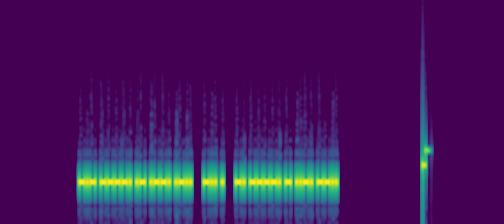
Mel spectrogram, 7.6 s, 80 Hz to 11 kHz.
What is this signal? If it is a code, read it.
Morse code, heard as a keyed tone, about 41 wpm, 700 Hz. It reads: K9APL DE N9TFZ
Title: USA Callsign DE Callsign - 5 Characters - 45wpm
